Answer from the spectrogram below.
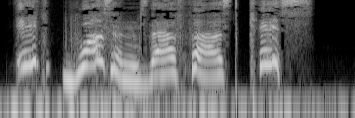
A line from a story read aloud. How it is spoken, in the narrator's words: shouted Daphne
